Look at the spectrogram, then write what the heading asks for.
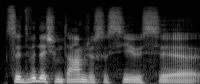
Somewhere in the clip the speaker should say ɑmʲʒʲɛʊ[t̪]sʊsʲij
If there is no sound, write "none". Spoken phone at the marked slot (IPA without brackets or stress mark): none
